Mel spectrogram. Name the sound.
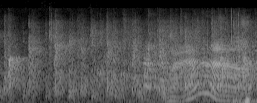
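smattering of audience applause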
